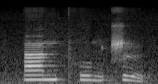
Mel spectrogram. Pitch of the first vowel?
high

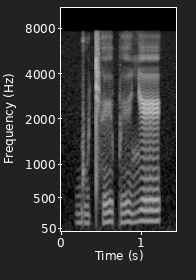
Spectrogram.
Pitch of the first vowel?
low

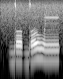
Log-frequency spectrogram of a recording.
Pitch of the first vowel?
low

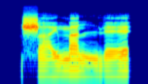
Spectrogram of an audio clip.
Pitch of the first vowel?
rising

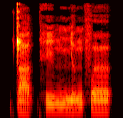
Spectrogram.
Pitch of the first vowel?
low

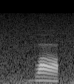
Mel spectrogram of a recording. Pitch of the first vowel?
falling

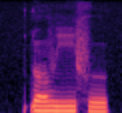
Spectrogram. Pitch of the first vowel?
high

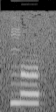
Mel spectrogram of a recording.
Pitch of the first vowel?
low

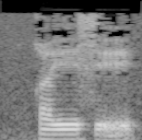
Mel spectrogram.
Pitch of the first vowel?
low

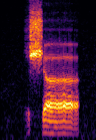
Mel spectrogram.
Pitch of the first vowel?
low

